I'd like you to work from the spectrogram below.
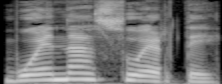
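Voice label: good Luck, spanish, female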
